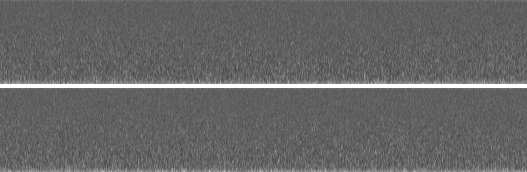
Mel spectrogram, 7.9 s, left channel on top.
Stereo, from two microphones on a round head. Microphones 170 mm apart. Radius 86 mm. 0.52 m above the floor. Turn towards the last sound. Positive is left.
No sound to turn to.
